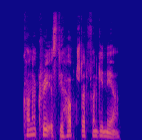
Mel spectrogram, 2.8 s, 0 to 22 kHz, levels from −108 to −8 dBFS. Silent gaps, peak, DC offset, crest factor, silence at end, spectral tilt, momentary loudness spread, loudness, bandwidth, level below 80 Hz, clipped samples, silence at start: none; -34 dBFS; under 0.1%; 20 dB; 0.45 s; -3.5 dB/octave; 8 LU; -52 LUFS; 15.5 kHz; -88 dBFS; under 0.1%; 0.45 s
